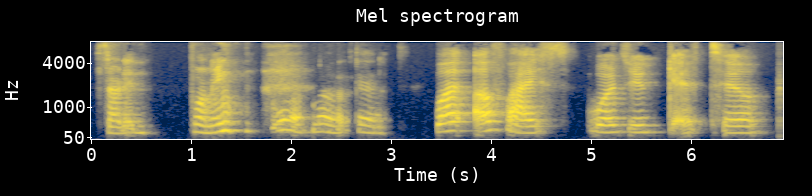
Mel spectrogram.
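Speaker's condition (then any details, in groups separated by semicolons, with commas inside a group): Cerebral palsy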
